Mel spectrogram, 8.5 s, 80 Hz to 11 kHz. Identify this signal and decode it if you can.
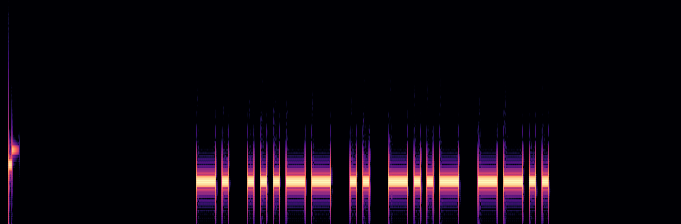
Morse code, heard as a keyed tone, about 15 wpm, 700 Hz. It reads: N3IXZ
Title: USA Call Signs - 5 Characters - Repeated 2x - 15wpm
